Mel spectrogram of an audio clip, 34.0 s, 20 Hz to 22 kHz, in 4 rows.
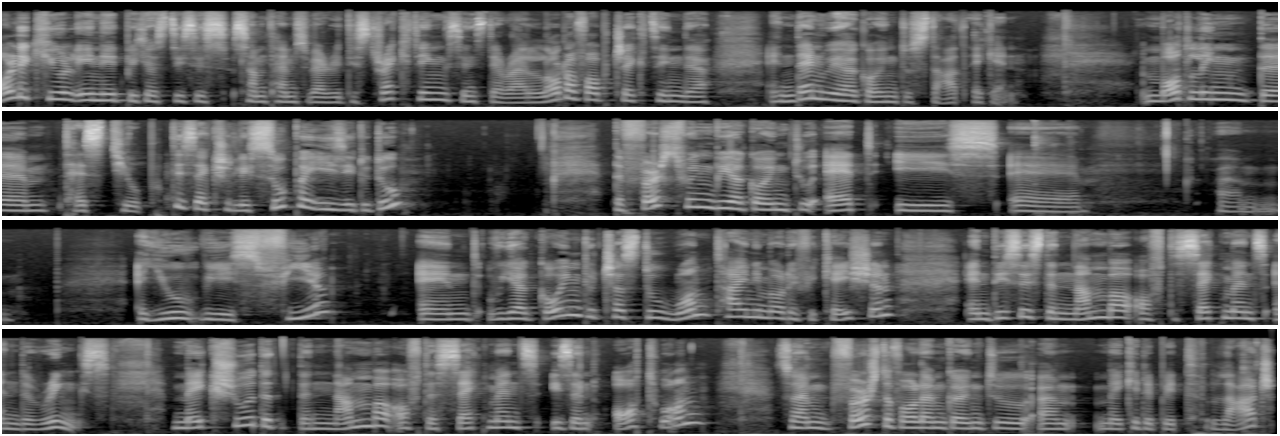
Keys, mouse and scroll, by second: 1.3 click, 2.8 click, 4.9 click, 6.5 click, 15.5 shift+a, 30.5 click.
